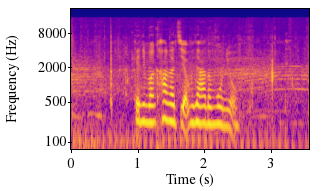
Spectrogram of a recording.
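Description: A cow moos loudly nearby.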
